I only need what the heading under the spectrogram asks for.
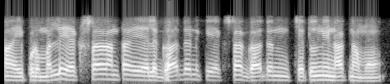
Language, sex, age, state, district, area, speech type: Telugu, male, 30-45, Andhra Pradesh, Chittoor, rural, conversation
